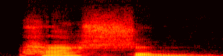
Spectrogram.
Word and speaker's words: passion: ghi là ok thì cuộc khổ nạn là Passion Ok bạn nhớ đọc chữ sân nặng vợ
